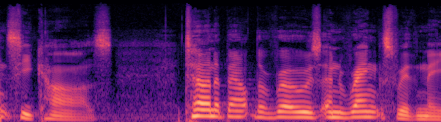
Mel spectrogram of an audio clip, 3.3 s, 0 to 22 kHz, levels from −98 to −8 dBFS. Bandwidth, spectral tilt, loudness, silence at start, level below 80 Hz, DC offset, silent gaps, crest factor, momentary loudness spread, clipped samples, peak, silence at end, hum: 18 kHz; -5 dB/octave; -30 LUFS; 0 s; -60 dBFS; under 0.1%; none; 18 dB; 13 LU; under 0.1%; -12 dBFS; 0 s; none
